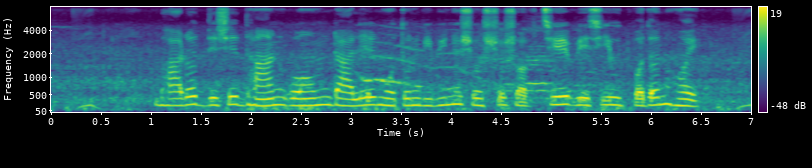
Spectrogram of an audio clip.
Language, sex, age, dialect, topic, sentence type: Bengali, female, 25-30, Standard Colloquial, agriculture, statement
